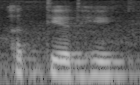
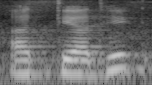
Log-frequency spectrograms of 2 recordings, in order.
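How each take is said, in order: First: Short middle a in अत्यधिक; corrected vowel. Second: Long aa in अत्याधिक, rising end; vowel error. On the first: Teacher giving the correction, short-vowel अत्यधिक. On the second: Teacher showing children the error, long-vowel अत्याधिक. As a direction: stretch the middle vowel of अत्याधिक to aa. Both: Shown as a demonstration. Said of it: "स्वर संबंधी अशुद्धियाँ देखो".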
